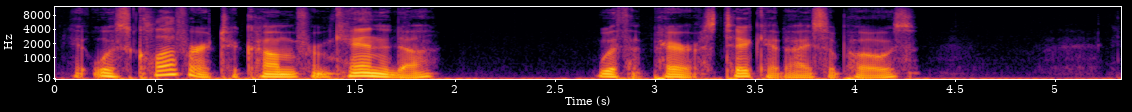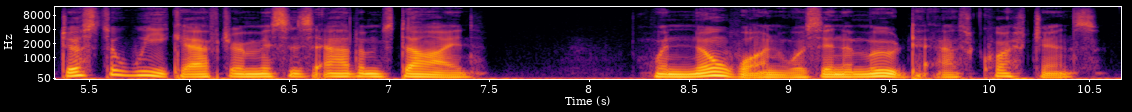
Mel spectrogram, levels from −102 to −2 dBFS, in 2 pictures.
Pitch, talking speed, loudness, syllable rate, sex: 125 Hz, 170 wpm, -19 LUFS, 4.4 syllables/s, male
